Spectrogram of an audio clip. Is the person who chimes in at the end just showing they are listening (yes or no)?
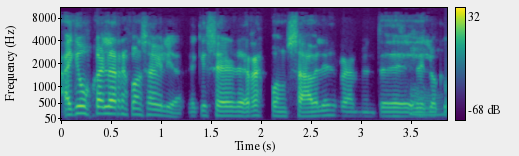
no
